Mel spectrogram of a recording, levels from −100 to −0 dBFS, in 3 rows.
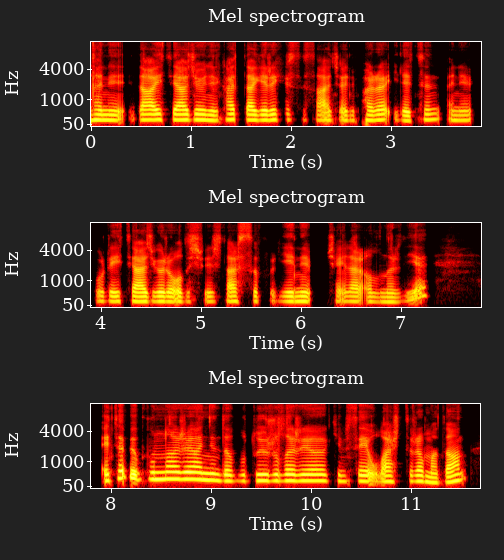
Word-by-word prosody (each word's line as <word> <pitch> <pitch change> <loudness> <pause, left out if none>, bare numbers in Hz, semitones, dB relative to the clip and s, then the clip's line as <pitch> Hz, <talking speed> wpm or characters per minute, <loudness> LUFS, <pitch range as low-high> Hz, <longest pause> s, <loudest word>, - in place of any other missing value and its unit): hani, 165 -1 0
"Daha 170 0 +4
ihtiyaca 170 0 +2
yönelik 160 +1 -2
hatta 175 -1 +2
gerekirse 165 +1 -2
sadece, 155 - -4
hani, 155 - -5
para 165 +2 0
iletin, 170 +5 -4
hani, 155 0 -6
burada 155 0 -5
ihtiyaca 150 0 +1
göre 150 -1 +3
o - - +2
alışverişler 150 +1 -4
sıfır, 155 0 -10
yeni 155 0 0 0.2
şeyler 150 0 -3
alınır." 140 -1 -6
diye. 320 - -4 0.6
E, 200 - +2
tabii 275 +3 +4
bunları, 250 0 +5
hani, 225 -4 +4
da 190 -1 0
bu 195 -1 -9
duyuruları 200 0 +2
kimseye 185 0 -1
ulaştıramadan 180 - 0
170 Hz, 155 wpm, -24 LUFS, 155-195 Hz, 0.6 s, bunları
